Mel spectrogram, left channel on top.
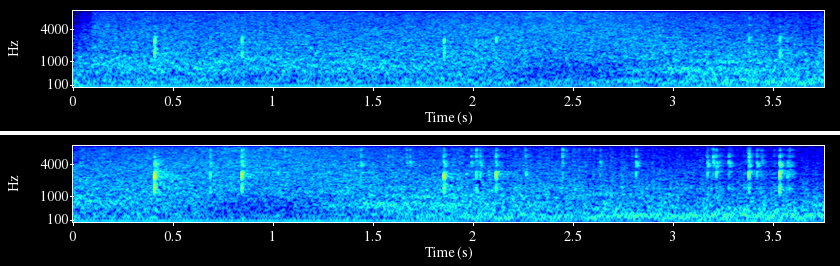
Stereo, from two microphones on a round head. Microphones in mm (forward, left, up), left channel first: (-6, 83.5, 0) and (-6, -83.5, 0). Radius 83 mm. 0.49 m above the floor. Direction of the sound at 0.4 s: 75° right (ahead or behind).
